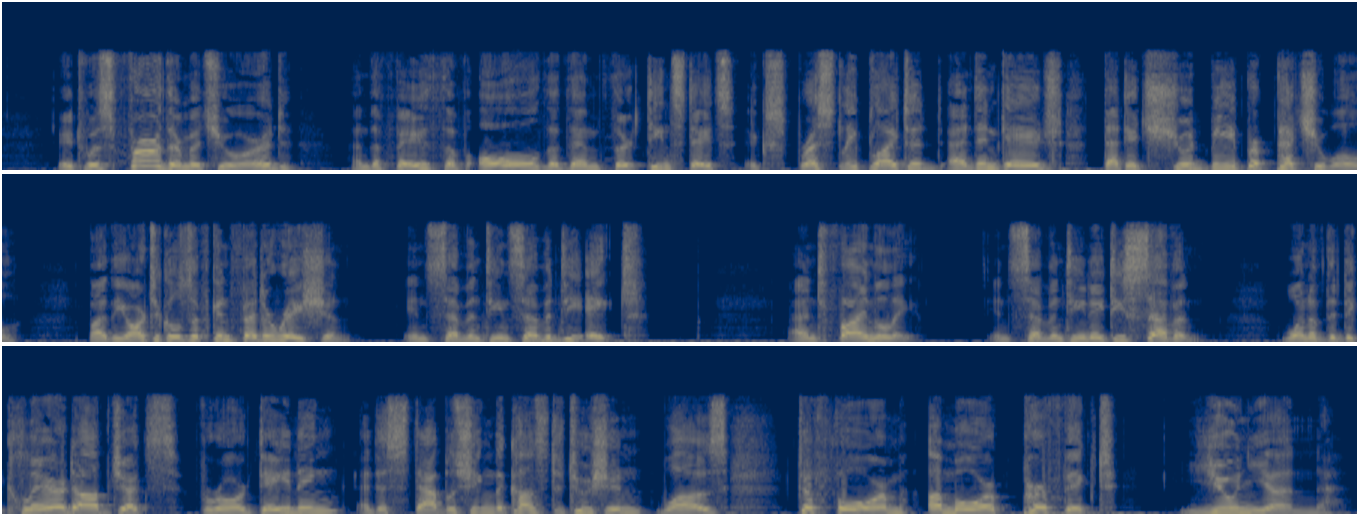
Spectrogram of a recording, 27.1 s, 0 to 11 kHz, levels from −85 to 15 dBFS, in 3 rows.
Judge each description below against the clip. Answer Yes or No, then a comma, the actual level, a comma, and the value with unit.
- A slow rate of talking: Yes, slow, 115 wpm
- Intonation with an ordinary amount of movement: No, wide, 6.6 semitones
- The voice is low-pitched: No, high, 200 Hz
